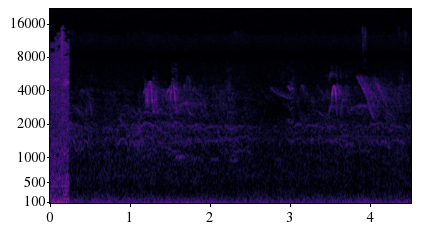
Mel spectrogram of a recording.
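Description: Scattered short, high bird chirps and peeps over a low steady rumble.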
